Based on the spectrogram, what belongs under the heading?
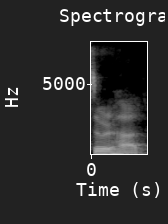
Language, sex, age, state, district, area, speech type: Assamese, male, 60+, Assam, Kamrup Metropolitan, urban, spontaneous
